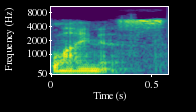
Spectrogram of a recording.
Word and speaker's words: Linus: speak Finnish it's lenus when I speak English it's lonus and I really don't care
